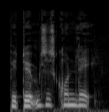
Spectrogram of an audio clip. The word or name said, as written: bedømmelsesgrundlag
